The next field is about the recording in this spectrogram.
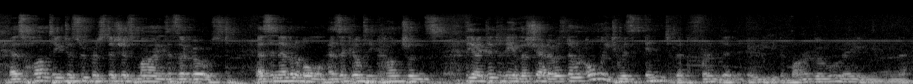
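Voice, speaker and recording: A man's voice: mid-range voice, dark tone. A man announcing an old-time radio show live, in a hammy, playful way with comic asides. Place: live panel in a room. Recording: echoey noisy convention room, distant mic.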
